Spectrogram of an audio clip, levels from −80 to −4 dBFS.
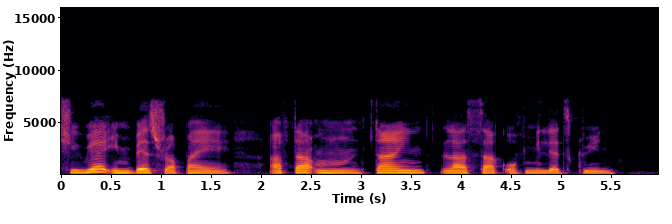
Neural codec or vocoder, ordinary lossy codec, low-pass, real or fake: codec, 16 kHz, 4 kbps, X-Codec, WavLM features, trained on Multilingual LibriSpeech; none; 7.2 kHz; fake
